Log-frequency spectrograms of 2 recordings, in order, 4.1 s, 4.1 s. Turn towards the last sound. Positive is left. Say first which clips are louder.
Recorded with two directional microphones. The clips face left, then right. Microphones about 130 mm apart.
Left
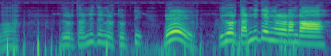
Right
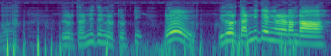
# left 2 dB
turn(degrees=25)  # may be behind; listen again after turning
